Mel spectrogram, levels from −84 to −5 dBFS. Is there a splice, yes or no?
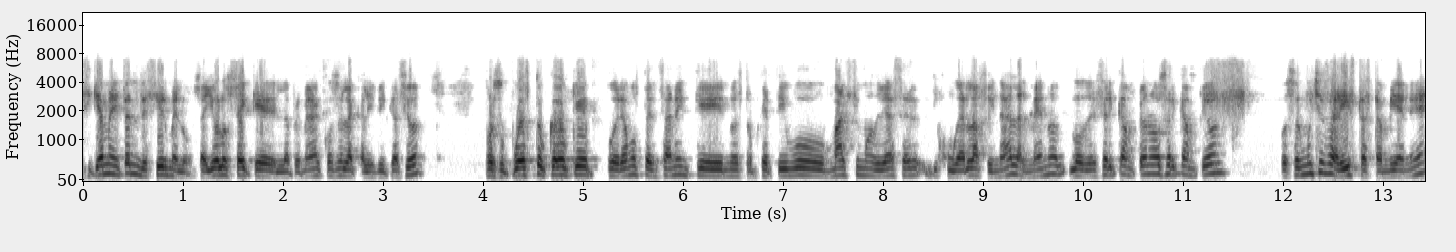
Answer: no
